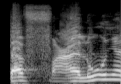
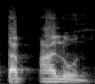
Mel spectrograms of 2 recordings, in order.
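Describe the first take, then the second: First: The middle consonant is a breathy f. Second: The middle consonant sounds like a b. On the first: The speaker calls it right. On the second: The speaker calls it wrong.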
